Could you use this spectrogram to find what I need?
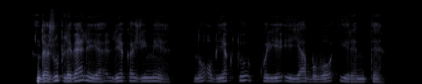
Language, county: Lithuanian, Šiauliai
